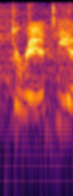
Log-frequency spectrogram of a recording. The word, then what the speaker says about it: Durante: Like, it's an Italian name, so to pronounce it Durante, I feel like it's just such an like a, an American bastardization yeah. of the name,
